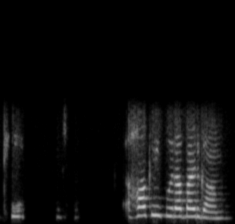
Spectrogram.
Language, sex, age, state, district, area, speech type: Kashmiri, female, 18-30, Jammu and Kashmir, Budgam, rural, conversation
